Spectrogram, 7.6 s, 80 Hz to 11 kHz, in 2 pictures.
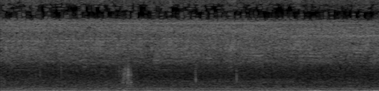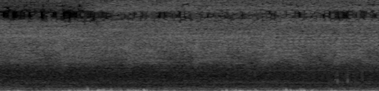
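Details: Japanese cicadas in summer 2022 produce a level, continuous shrill buzz, while a few faint short chirps and irregular low rumbling sounds pass beneath.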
